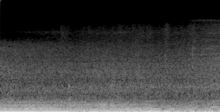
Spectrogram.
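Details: Vauxhall Corsa C after replacing both outer CV joints and a ball joint: creeping on full steering lock in reverse and forward gives only a low, steady rumble with no clicking; CV joints now normal.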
